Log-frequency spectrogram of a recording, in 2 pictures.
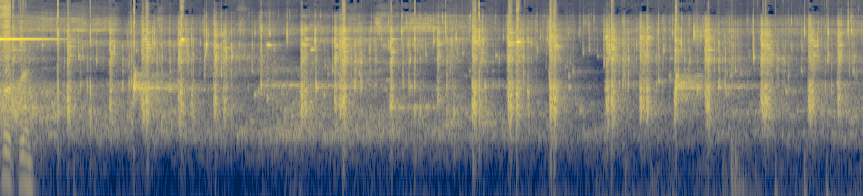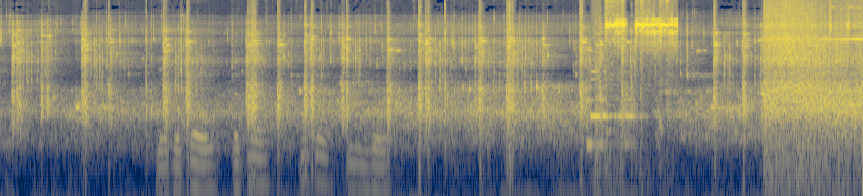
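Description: A pickaxe chips at rock in quick, repeated knocks.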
